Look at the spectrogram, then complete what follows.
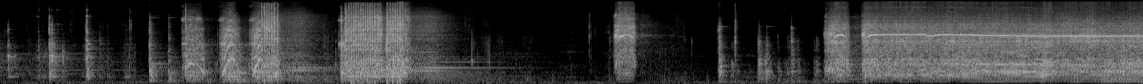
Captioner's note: drilling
